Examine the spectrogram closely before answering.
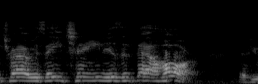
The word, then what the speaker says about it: Etienne: Saying Travis Achain isn't that hard.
